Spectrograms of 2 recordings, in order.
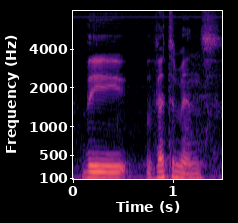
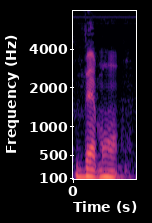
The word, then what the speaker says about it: Vetements: The vitamins. Vetements. This is America. The vitamins. It's pronounced.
